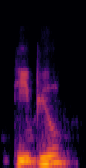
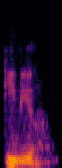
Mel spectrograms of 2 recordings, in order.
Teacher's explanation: Esta P sorda intervocálica sonoriza en B, U final O, tibio.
